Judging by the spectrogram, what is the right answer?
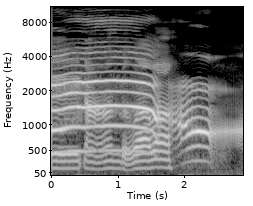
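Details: Infant crying after waking up: loud, sustained cry with a strong, clear pitch and a few brief breaks between wails.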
